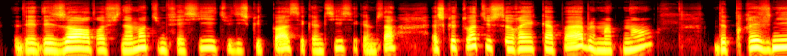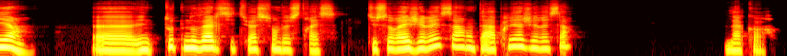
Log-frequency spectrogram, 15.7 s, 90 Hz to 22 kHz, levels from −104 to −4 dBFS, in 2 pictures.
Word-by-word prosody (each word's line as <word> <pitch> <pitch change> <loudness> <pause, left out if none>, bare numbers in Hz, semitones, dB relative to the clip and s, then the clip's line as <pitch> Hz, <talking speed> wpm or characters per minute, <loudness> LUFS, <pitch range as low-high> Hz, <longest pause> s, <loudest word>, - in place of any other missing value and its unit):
des 170 -1 -2
des 165 +1 0
ordres, 190 -3 +7
finalement: 165 +7 0
«Tu 215 -5 -9
me - - -4
fais 160 - -7
si, 210 +6 -3
tu - - -11
discutes 160 -1 -7
pas, 100 +1 +3
c'est - - -7
comme 155 0 -6
ci, 205 +5 -4
c'est - - -11
comme 75 0 -7
ça». - - +2 0.4
Est-ce - - +3
que - - -1
toi, 230 +4 +1
tu 245 -3 -4
serais 195 0 +2
capable, 185 +2 +1
maintenant, 180 - -2 0.6
de 180 - 0
prévenir, 210 - +3 0.6
heu, 165 -2 +2
une 170 -1 -1
toute 230 0 -3
nouvelle 210 0 +5
situation 185 -1 -3
de 175 -1 -4
stress? 160 -2 -5 0.3
Tu 180 - -5
saurais 190 +2 +2
gérer 195 +7 +1
ça? 240 -3 -1
On 210 - -2
t'a - - -1
appris 225 +7 -3
à 240 - +2
gérer 205 -3 -4
ça? 120 -9 -5 1.5
D'accord. 80 0 -7
190 Hz, 170 wpm, -23 LUFS, 165-210 Hz, 1.5 s, ordres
